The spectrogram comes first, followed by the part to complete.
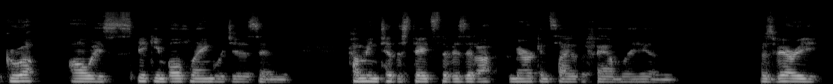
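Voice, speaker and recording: Relaxed man from Ecuador. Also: mid-range voice, moderate pace, poor audio. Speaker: musician, interview guest. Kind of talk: casual interview conversation.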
